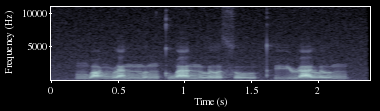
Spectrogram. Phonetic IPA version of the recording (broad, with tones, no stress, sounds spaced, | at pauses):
n̪ w ɑ̰˨˩ ŋ l a˥˧ n n̪ ɤ˥˧ ŋ t̪ w a˥˧ n l ɤ˥˩ s o̰˨˩ ʊ̯ t̪ʰ y˥ ɻ ä˥˧ l ɤ˥˩ ŋ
